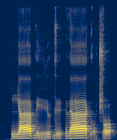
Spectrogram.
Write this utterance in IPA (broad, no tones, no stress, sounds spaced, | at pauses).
ɲ aː b ɘ r ɵ ɡ ɘ | ð aː ɡ ɔ̰ t͡ʃ ɔ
